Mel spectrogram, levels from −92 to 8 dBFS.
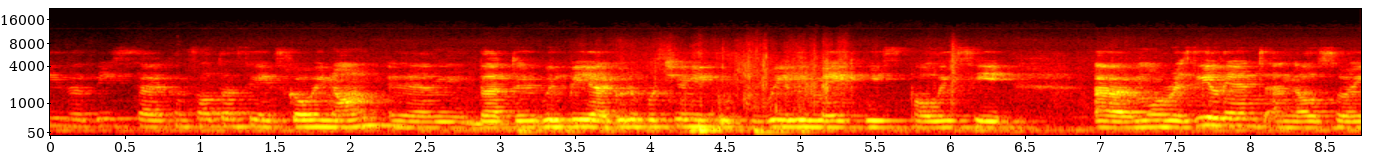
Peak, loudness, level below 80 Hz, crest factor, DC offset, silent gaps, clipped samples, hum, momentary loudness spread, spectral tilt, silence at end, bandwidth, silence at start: -2 dBFS; -19 LUFS; -44 dBFS; 18 dB; under 0.1%; none; under 0.1%; none; 11 LU; -4.5 dB/octave; 0 s; 11 kHz; 0 s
